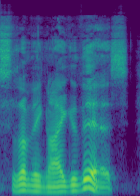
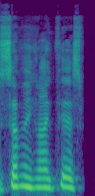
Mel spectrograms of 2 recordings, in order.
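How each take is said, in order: First: The voice has a natural, full resonance. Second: The voice lacks that natural resonance. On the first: "His voice had more natural resonance" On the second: "as opposed to"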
